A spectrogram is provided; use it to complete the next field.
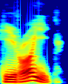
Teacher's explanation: You can see the stress is on the second syllable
